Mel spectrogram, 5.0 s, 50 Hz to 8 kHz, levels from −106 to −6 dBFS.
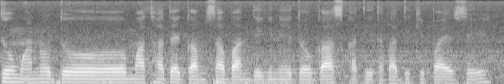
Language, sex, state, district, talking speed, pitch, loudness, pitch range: Nagamese, male, Nagaland, Dimapur, 165 wpm, 115 Hz, -17 LUFS, 110-120 Hz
